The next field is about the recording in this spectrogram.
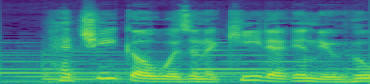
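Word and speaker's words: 八: They resembled the kanji that represents the number 8, which in Japanese is pronounced Hachi, so he decided to name him Hachiko.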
